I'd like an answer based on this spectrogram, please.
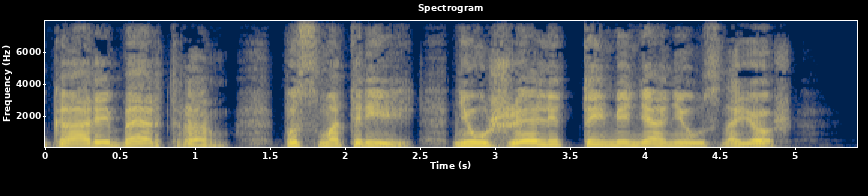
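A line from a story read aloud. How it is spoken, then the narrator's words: Loud tearful trembling shout. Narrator (Russian): весь дрожа, со слезами на глазах громко закричал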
